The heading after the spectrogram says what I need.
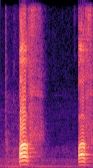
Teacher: জিহ্বার গোড়া তার বরাবর উপরে তালুর সঙ্গে লাগাইয়ে উচ্চারণ করতে হবে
